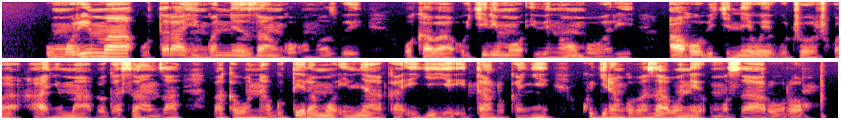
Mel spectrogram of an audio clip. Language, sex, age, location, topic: Kinyarwanda, female, 18-24, Huye, agriculture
